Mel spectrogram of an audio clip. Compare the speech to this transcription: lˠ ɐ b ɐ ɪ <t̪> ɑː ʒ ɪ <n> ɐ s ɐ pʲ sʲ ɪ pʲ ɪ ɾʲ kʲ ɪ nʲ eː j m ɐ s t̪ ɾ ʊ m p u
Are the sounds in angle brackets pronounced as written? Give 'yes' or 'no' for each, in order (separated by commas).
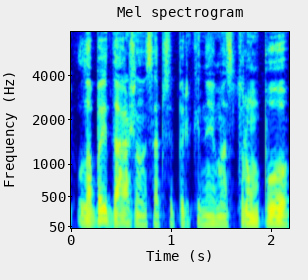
no, yes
